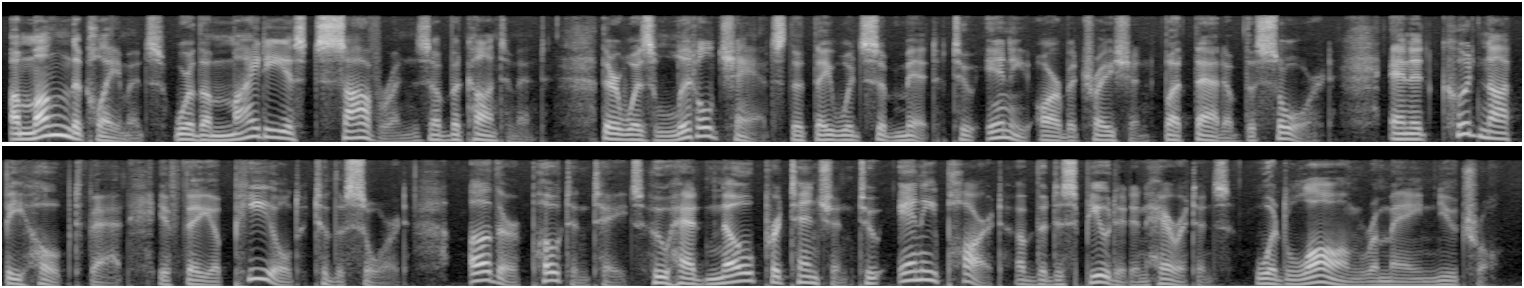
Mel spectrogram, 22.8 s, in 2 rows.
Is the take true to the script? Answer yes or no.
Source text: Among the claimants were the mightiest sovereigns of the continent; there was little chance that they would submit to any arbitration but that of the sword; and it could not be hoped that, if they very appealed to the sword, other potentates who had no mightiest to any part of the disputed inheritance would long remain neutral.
no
